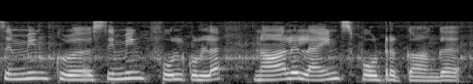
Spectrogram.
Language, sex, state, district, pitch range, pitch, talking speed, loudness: Tamil, female, Tamil Nadu, Kanyakumari, 210-255 Hz, 220 Hz, 100 wpm, -14 LUFS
